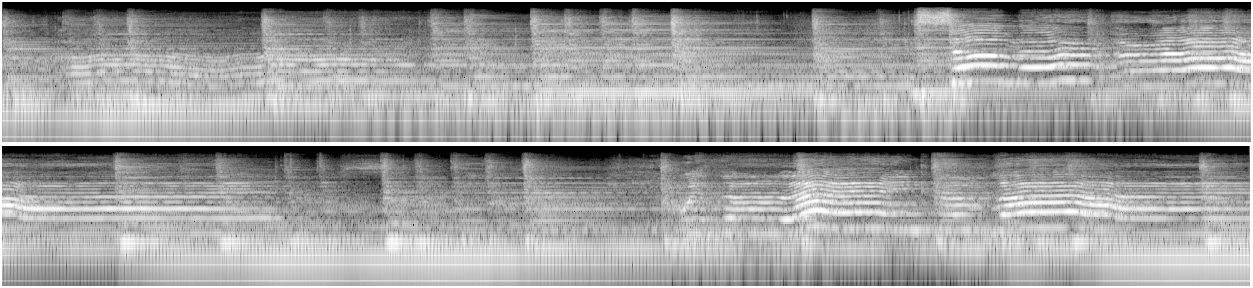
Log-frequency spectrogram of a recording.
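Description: A woman singing live to her own strummed acoustic guitar, her voice rising and falling in long held phrases over the steady chords.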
